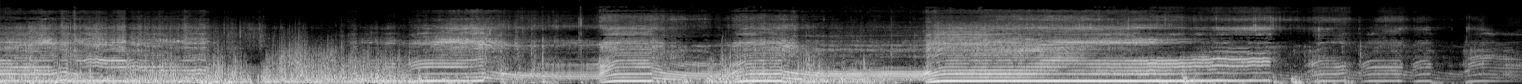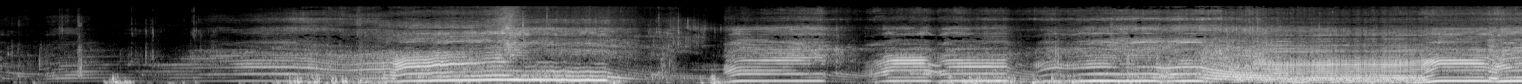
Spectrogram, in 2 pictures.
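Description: Losi DBXL 1/5-scale RC buggy's small two-stroke petrol engine revving in repeated bursts, the pitch rising and falling with the throttle, dropping back to a steady idle between them. It is quieter for a few seconds around the middle.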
